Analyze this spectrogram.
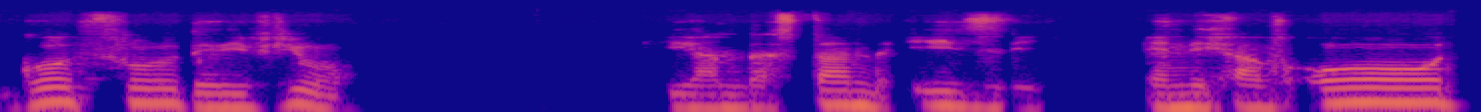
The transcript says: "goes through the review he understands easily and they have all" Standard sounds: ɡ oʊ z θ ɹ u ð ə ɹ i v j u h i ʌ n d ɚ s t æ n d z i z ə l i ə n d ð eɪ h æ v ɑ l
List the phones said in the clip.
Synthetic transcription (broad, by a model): ɡ oʊ θ ɹ u ð ə ɹ i v j u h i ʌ n d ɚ s t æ n d i z ə l i ə n d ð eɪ h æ v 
